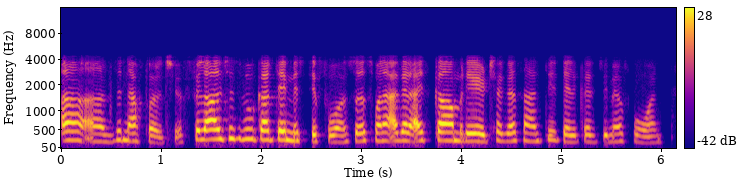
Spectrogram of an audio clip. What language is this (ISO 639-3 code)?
kas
